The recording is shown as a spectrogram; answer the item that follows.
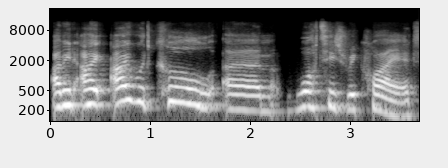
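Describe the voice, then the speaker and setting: A woman speaks with a northern English accent in a dark, mellow tone. Her pitch variation is ordinary, and the background is quiet. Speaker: business executive. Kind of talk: panel discussion. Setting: video call.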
